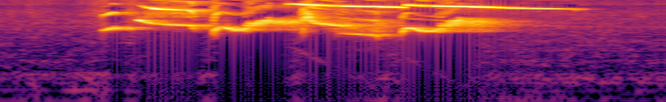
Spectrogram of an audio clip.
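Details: Orange-headed thrush song played as a lure to get a reluctant thrush to sing: one rich, fast warbled phrase of high whistles and slurred notes lasting about two and a half seconds over a faint low hum.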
